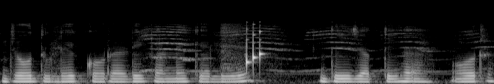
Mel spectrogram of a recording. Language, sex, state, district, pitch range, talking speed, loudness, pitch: Hindi, male, Haryana, Charkhi Dadri, 130-135 Hz, 135 wpm, -22 LUFS, 130 Hz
